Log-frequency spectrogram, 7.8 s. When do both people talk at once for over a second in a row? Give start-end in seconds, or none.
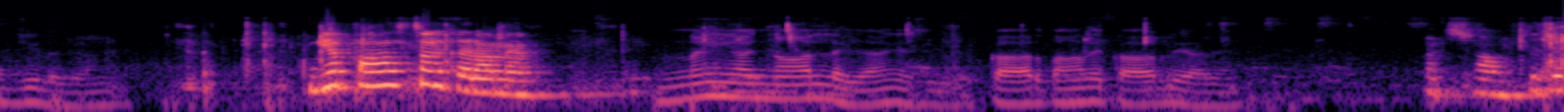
none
